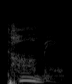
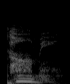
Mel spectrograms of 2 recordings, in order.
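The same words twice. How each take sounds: First: Whispered name, lost in thought; whispering. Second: Said in the usual way. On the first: Acted. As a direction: breathe the name to yourself. Repeats name while thinking.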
